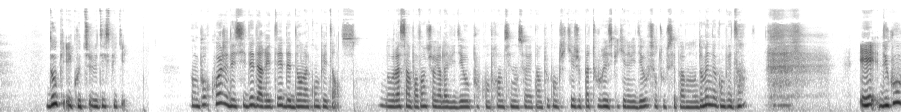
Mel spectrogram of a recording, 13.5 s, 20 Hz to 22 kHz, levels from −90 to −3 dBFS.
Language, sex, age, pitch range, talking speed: French, female, 20-39, 210-255 Hz, 230 wpm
